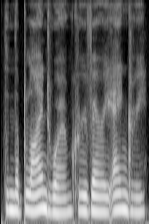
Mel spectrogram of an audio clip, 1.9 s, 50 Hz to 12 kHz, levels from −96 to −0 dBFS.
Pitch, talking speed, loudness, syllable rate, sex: 190 Hz, 195 wpm, -15 LUFS, 4.9 syllables/s, female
